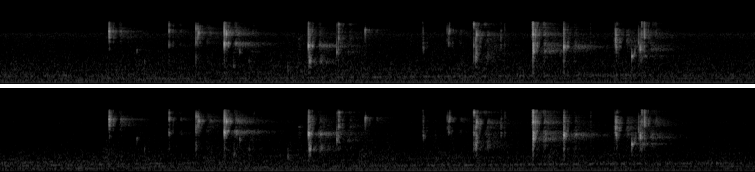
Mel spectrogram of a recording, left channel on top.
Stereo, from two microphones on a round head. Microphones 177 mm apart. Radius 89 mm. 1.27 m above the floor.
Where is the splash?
10° left (ahead or behind), 1.0 m.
